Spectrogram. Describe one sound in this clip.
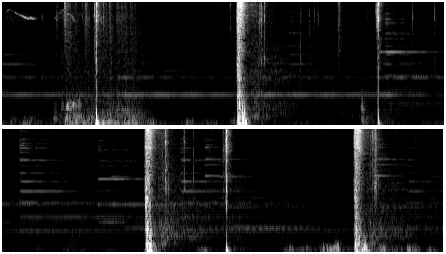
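A revolver's hammer clicks sharply several times.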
